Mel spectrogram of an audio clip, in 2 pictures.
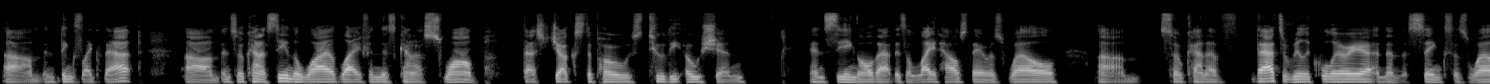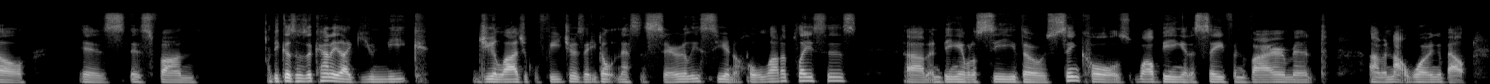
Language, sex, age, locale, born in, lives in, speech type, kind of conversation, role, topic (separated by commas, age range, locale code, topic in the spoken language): English, male, 25-29, en-US, United States, United States, conversation, unstructured, none, What local spots do you love sharing with friends?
